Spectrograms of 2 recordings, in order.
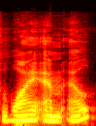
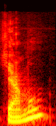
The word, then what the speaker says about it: YAML: And then there's YAML which I used to pronounce as YML but turns out it's YAML.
